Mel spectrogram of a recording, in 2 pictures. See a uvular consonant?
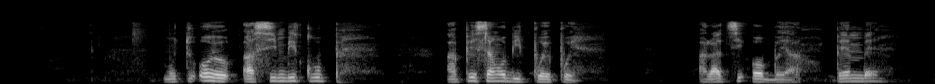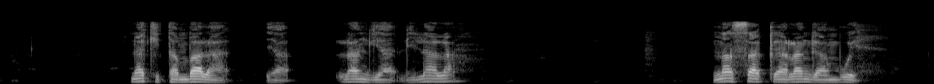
no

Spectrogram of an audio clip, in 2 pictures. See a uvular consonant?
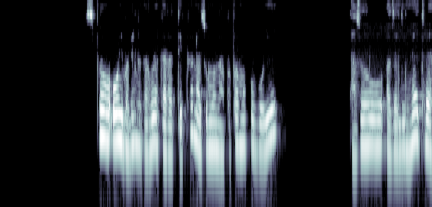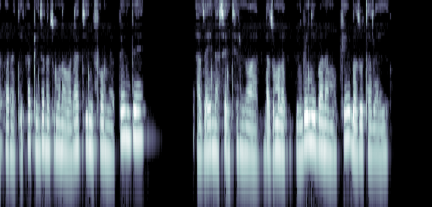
yes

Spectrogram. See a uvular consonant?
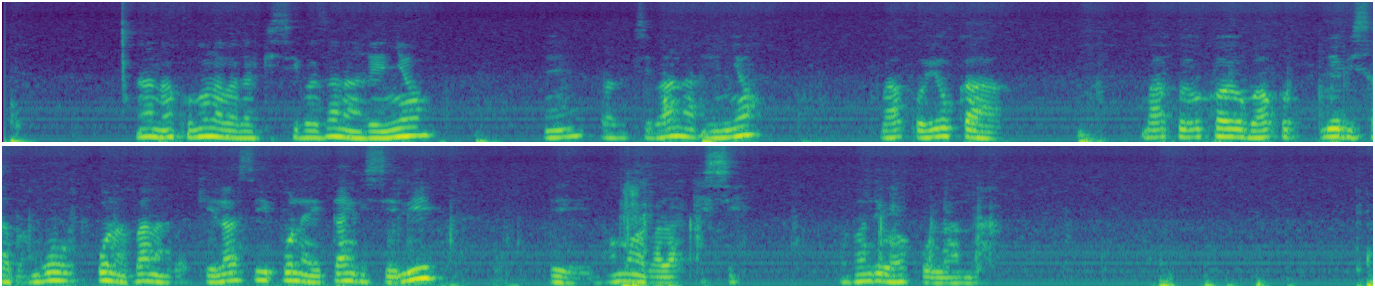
yes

